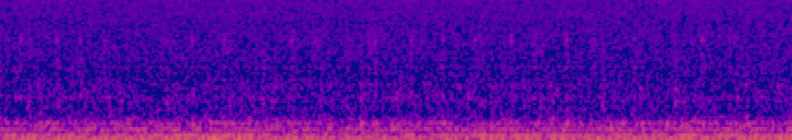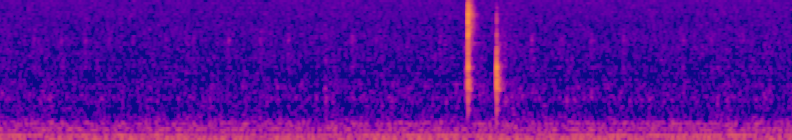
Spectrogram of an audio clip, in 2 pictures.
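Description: Low, uneven idle rumble that never quite settles into a steady beat; fits a misfire at idle.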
